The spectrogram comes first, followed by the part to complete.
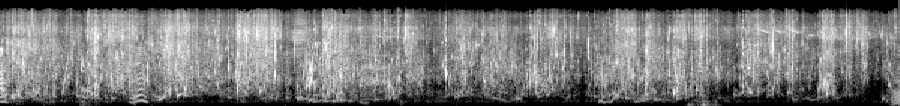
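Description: Double-bladed kayak paddle dipping into calm river water stroke after stroke, with splashing and water trickling off the blades.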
